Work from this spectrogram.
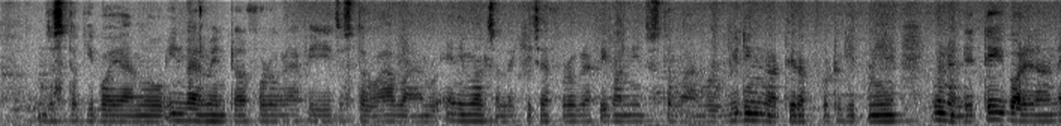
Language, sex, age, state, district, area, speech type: Nepali, male, 18-30, West Bengal, Darjeeling, rural, spontaneous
